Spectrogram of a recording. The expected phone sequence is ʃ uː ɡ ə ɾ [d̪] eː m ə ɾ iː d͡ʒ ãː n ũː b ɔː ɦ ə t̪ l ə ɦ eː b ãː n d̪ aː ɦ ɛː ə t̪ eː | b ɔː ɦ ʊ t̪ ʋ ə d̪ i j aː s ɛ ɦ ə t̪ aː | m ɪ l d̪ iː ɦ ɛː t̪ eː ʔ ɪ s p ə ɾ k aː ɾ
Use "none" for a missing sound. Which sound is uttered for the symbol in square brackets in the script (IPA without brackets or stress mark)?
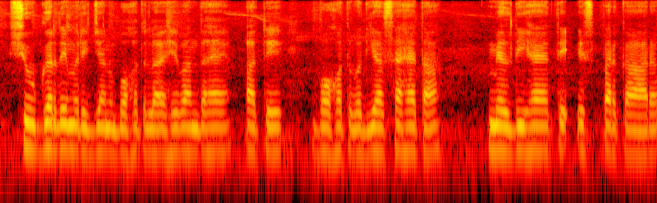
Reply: d̪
